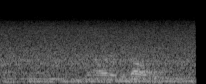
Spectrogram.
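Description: Mostly speech: a man begins "all right" over a steady low background hum, ending in a sudden cut.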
